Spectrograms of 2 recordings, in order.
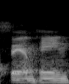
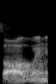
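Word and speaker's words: Samhain: they've been talking about Halloween, it's also called Sam Hayne, pronounced Sawin and Gaelic Sawin that you know, this all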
